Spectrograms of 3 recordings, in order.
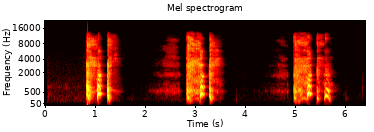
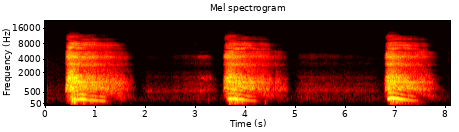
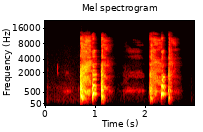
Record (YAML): three_cough_length: 6.4 s
three_cough_amplitude: 32450
three_cough_signal_mean_std_ratio: 0.26
exhalation_length: 8.1 s
exhalation_amplitude: 13218
exhalation_signal_mean_std_ratio: 0.41
cough_length: 3.0 s
cough_amplitude: 30181
cough_signal_mean_std_ratio: 0.3
survey_phase: beta (2021-08-13 to 2022-03-07)
age: 18-44
gender: Female
wearing_mask: 'No'
symptom_cough_any: true
symptom_runny_or_blocked_nose: true
symptom_fatigue: true
symptom_headache: true
symptom_other: true
symptom_onset: 7 days
smoker_status: Never smoked
respiratory_condition_asthma: false
respiratory_condition_other: false
recruitment_source: Test and Trace
submission_delay: 2 days
covid_test_result: Positive
covid_test_method: RT-qPCR
covid_ct_value: 31.6
covid_ct_gene: ORF1ab gene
